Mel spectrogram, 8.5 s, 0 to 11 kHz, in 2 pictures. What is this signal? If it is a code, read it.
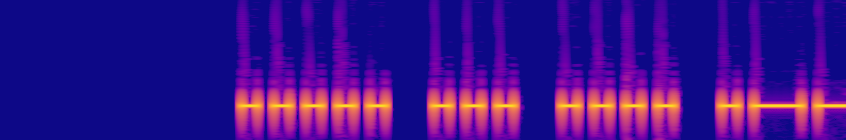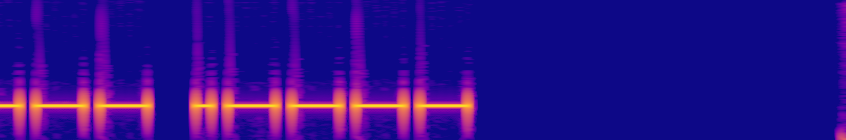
Morse code, heard as a keyed tone, about 15 wpm, 700 Hz. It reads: 5SH11
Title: Five Challenging Letter-Number Combinations 15wpm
